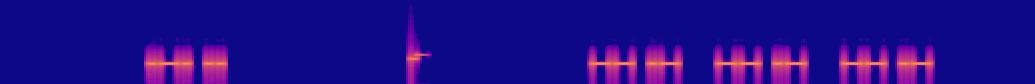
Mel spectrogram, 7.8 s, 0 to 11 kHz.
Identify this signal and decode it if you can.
Morse code, heard as a keyed tone, about 28 wpm, 700 Hz. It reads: RI MA MA MA
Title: US States Repeated 3x 28wpm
